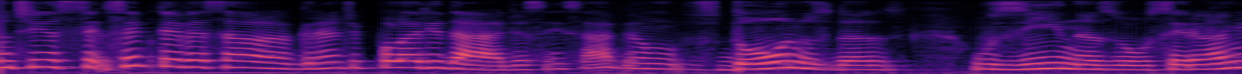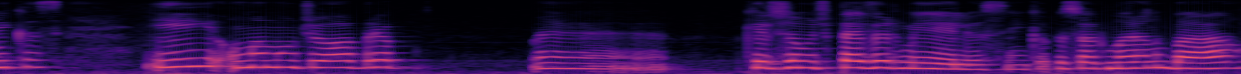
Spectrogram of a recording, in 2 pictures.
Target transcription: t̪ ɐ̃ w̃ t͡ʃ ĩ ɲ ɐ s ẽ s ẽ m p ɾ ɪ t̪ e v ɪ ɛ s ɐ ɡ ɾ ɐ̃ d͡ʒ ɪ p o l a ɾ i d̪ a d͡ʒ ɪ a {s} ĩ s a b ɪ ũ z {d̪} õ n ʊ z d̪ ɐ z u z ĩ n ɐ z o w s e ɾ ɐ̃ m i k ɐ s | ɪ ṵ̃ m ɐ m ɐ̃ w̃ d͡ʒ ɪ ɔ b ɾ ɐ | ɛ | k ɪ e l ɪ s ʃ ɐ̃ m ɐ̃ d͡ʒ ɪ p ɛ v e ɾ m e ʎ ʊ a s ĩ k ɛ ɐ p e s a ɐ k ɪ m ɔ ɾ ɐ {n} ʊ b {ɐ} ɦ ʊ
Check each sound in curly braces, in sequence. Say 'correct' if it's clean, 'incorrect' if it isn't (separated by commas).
correct, correct, correct, incorrect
